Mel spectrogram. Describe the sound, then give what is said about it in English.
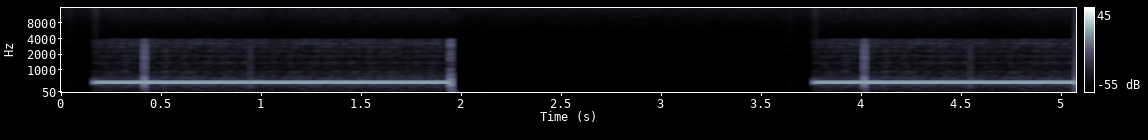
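A phone's ringback tone on a recorded phone call purrs for about two seconds, goes silent, then starts its next ring, a steady, clear electronic tone in a regular on-off pattern with no voices. “I want to play the phone call that happened and then we can react to it after.”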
